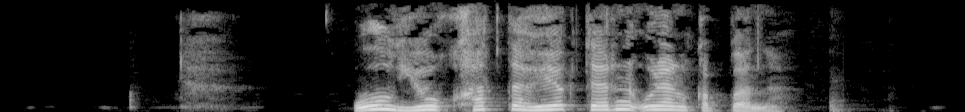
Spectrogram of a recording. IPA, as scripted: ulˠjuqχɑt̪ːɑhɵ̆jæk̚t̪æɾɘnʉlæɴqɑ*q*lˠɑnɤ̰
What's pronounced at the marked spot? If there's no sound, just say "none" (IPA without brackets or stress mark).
p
